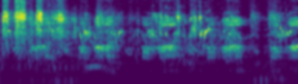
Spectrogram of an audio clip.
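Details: Budgerigars in a breeding colony give a dense mix of bright chirps, buzzy warbles and squawks all at once, with a brief low rumble near the end.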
